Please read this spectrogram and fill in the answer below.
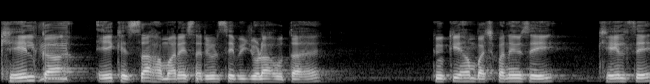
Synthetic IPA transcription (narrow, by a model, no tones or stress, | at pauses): kʰeːlkaeːkɦɪsːaɦɐmaːɾesɐɾiːɾsebʱid͡ʒʊɽaɦoːt̪aɦɛː | kjõːkiɦɐmbɐt͡ʃpəneiseɦi | kʰeːlse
